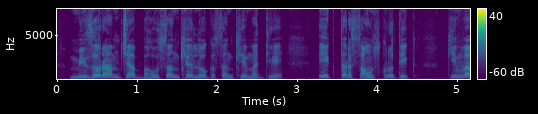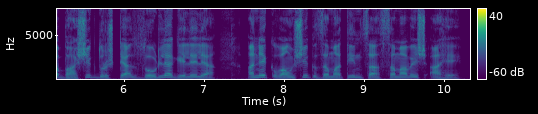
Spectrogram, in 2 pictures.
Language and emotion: Marathi, neutral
